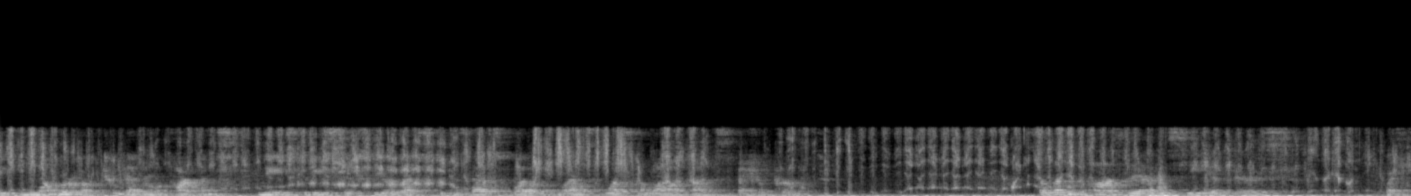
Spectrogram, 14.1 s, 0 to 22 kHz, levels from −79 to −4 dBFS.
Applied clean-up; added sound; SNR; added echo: none; Domestic sounds, home sounds; -4 dB; reverberation time 0.9 s.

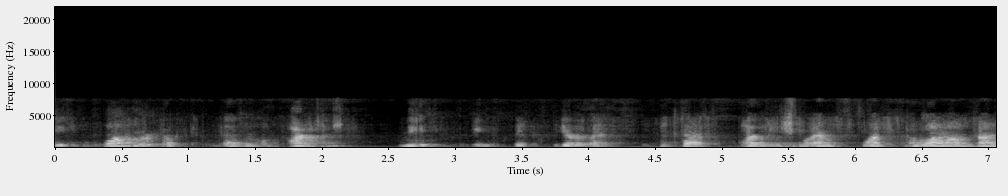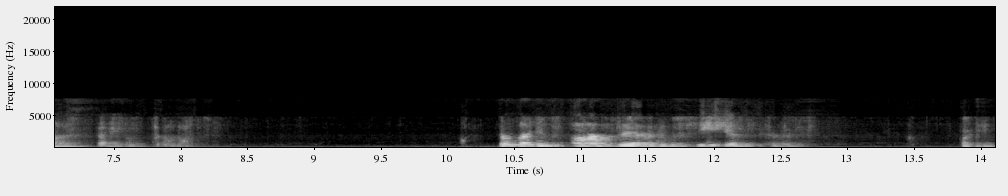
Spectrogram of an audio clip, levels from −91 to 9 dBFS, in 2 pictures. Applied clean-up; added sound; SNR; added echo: neural mask model DeepFilterNet 3.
